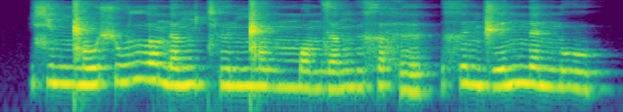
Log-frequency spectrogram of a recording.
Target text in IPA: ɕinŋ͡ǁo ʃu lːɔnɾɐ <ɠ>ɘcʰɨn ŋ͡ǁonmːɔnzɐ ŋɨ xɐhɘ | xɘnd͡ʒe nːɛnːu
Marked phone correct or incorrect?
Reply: incorrect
